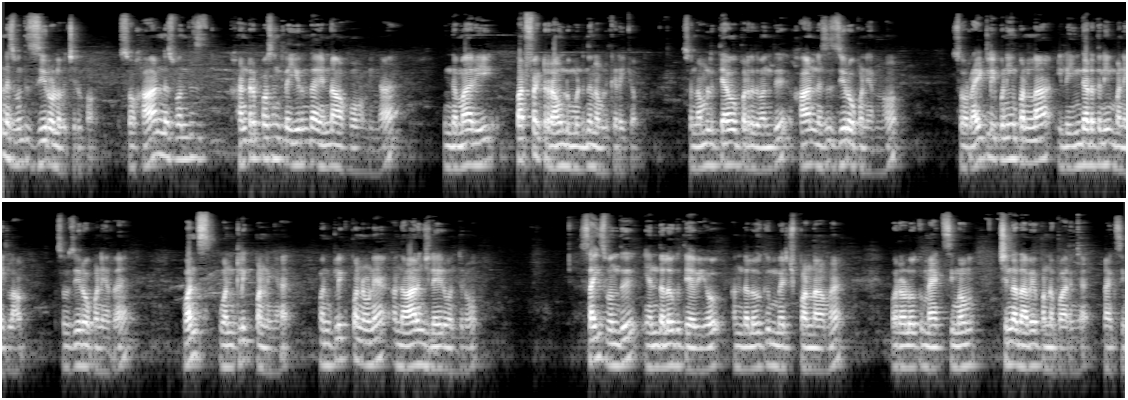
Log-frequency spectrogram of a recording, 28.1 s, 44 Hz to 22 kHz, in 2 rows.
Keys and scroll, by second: 19.4 v, 19.9 super+v, 21.1 b.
